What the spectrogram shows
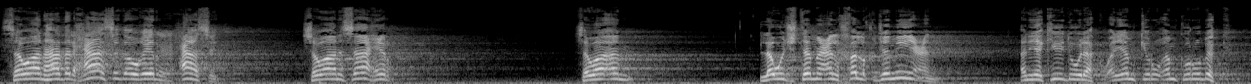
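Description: A man preaching a religious sermon, slow and emphatic, counting his points one by one. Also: very high voice, sharp tone. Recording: echoey hall with long reverb.

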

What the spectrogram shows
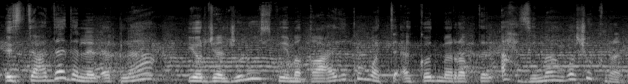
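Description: A man's voice: on the high side, animated, quick pace. Man giving a formal cabin announcement. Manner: formal and courteous, addressing young children. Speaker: pretend flight announcer for kindergarten children. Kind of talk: scripted airline-style cabin announcement. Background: music.

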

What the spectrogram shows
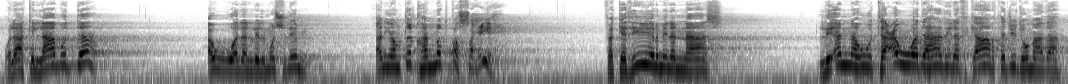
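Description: A man preaching a religious sermon, slow and emphatic, counting his points one by one. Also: extremely high pitch, a bit bright. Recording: echoey hall with long reverb.

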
